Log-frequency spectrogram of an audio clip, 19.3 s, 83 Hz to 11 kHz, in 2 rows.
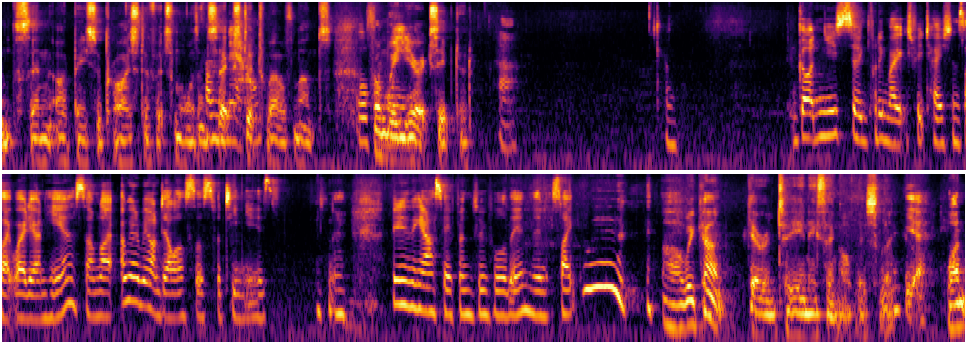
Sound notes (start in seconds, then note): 12.8 chuckles; 16.0 chuckles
